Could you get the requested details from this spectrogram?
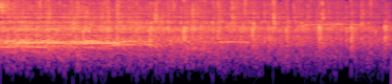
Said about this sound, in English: And um, yes, it's a good place to clap because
